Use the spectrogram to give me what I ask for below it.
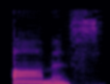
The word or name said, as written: almous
